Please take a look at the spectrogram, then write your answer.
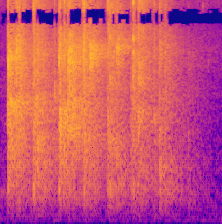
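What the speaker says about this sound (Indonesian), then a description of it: "beri tepuk tangan untuk Bapak Ferdi" A small group claps briefly in a group therapy session, a few soft, irregular bursts of hand claps that fade out over a couple of seconds.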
